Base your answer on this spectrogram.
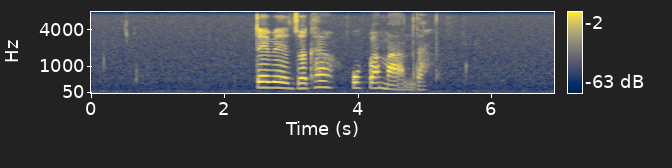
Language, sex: Venda, female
